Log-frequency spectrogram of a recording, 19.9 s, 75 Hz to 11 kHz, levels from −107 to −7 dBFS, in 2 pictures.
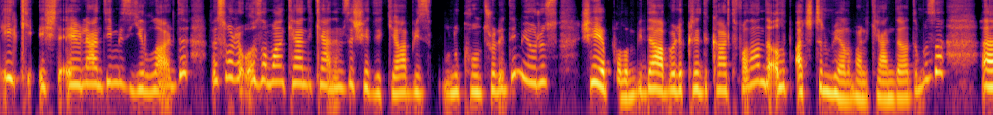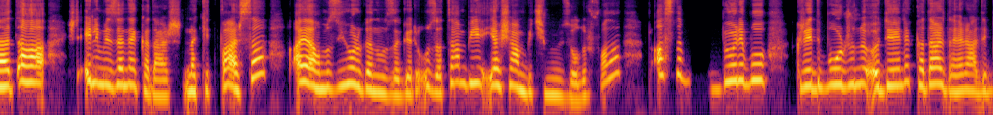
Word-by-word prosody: ilk, 380 -4 0
işte, - - -3
evlendiğimiz 290 - -2
yıllardı 230 - -2 0.3
ve - - -3
sonra 385 +5 -1
o 485 -8 -1
zaman 320 -1 -1
kendi 300 -1 -2
kendimize 270 0 -3
şey 250 -1 -2
dedik: 200 +1 -10
“Ya, 200 +1 -1
biz 210 0 -6
bunu 210 -3 -5
kontrol 215 +1 -4
edemiyoruz, 320 - -3 0.2
şey 315 -1 +3
yapalım, 180 -8 +2
bir 220 - -7
daha 230 -2 +6
böyle 230 0 +1
kredi 235 0 -2
kartı 225 +1 -3
falan 310 +1 -1
da 325 - +3
alıp 260 -2 +1
açtırmayalım, 195 -9 0
hani, 160 -1 -3
kendi 160 -1 -2
adımıza. 240 - -2 0.4
Eee, 260 0 +10
daha, 315 0 +8 0.2
işte, 450 - -11
elimizde 285 -2 +2
ne 280 -3 0
kadar 180 -4 -3
nakit 215 -1 -3
varsa, 370 - +5 0.4
ayağımızı 260 -6 +5
yorganımıza 230 -10 0
göre 190 +1 -4
uzatan 275 +8 -4
bir 305 0 +1
yaşam 265 -5 +1
biçimimiz 185 -5 -6
olur.” 160 +4 -4
falan. 420 +6 -3 0.3
Aslında, 430 -5 0 0.2
böyle, 320 +7 0
bu 345 -1 +2 0.3
kredi 265 -1 0
borcunu 285 0 0
ödeyene 270 +6 +1
kadar 290 -2 +1
da 215 - -5
herhâlde 215 0 -2
260 Hz, 170 wpm, -21 LUFS, 215-305 Hz, 0.4 s, Eee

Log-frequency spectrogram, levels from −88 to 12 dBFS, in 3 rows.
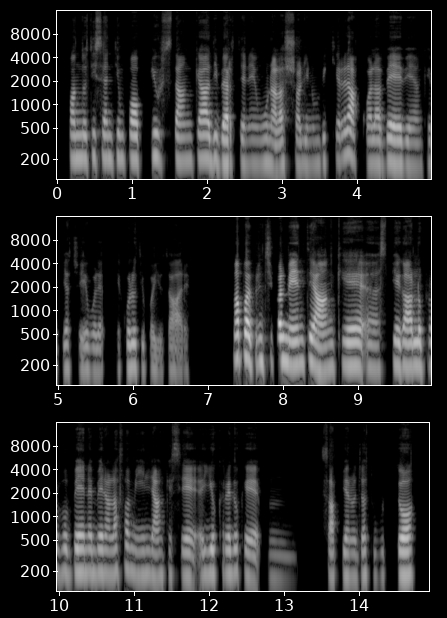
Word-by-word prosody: quando 205 -1 -2
ti 215 +2 -10
senti 205 0 -6
un 200 -2 -7
pò 200 -1 +2
più 220 0 -4
stanca 195 +1 -1
di 200 - -4
bertene 175 -1 0
una, 175 -2 -4
la 160 - -1
sciogli 170 0 -9
in 170 - -13
un 175 - -15
bicchiere 190 +3 -11
d'acqua, 200 -6 0
la 175 0 -2
bevi, 175 -2 +1
è - - -8
anche 165 +1 -16
piacevole, 175 -2 -11
e 175 - -24
quello 185 0 -2
ti 180 - -16
può 170 - -15
aiutare. 85 0 -12 0.6
Ma 245 - +8
poi, 250 -3 +10
principalmente, 220 -1 +4
anche, 190 +2 +4
ehm, 180 -1 -7
spiegarlo 190 +1 +2
proprio 195 0 -9
bene, 190 +1 +1
bene 190 0 -2
alla 185 +1 -5
famiglia, 185 -4 -7
anche 175 +1 -10
se 180 0 -11
io 175 +3 -3
credo 190 0 -5
che, 170 -5 -5
mhmm, 160 -1 -25 0.3
sappiano 170 0 -7
già 180 +2 -8
tutto, 180 +1 0
185 Hz, 185 wpm, -22 LUFS, 175-195 Hz, 0.6 s, poi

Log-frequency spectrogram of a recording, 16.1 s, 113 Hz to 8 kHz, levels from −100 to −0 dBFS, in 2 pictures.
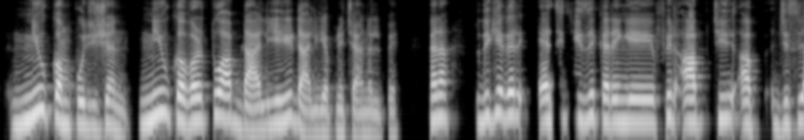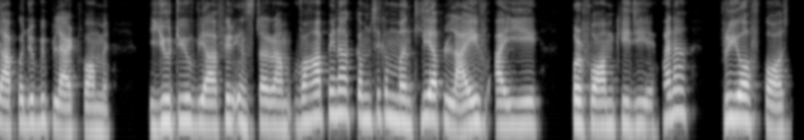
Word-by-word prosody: New 215 +10 +3
composition, 175 - +1
new 230 +7 +3
cover 200 0 +5
तो 240 - +4
आप 215 -3 +5
डालिए 165 +3 +1
ही 225 - 0
डालिए 140 -3 -2
अपने 140 +1 -7
चैनल 130 -2 -7
पे। 135 - -12 0.4
है 210 - +4
ना? 225 - +3
तो 215 -2 -13
देखिए 230 +4 +1
अगर 240 -2 +2 0.2
ऐसी 200 +2 0
चीज़ें 215 +1 -3
करेंगे, 195 -1 +1
फिर 225 +5 -4
आप 195 0 +5
ची 215 -1 -2
आप 180 -2 -1
जैसे 180 +4 -4
आपका 175 +3 -2
जो 195 +1 -2
भी 200 +2 -4
प्लेटफॉर्म 155 -1 -1
है 140 - -10 0.4
यूट्यूब 195 +2 0
या 175 -2 +3
फिर 195 +3 -2
इंस्टाग्राम, 175 -2 -2
वहाँ 205 +5 +3
पे 250 - +2
ना 255 0 +3
कम 220 -1 0
से 230 - -6
कम 230 -2 -1
मंथली 200 +3 +1
आप 215 -1 +3
लाइव 180 +3 +2
आइये, 175 +1 -1 0.3
परफॉर्म 180 -2 +3
कीजिए। 180 -1 -5
है 220 - +3
ना? 260 +2 0 0.4
Free 215 +2 +1
of 210 -2 +4
cost. 160 -3 0
190 Hz, 190 wpm, -21 LUFS, 175-210 Hz, 0.4 s, cover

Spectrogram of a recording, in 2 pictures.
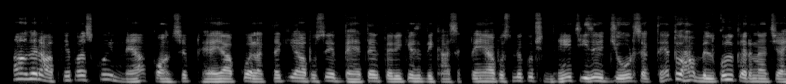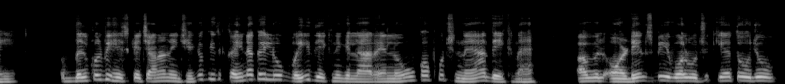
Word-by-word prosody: हाँ, 255 - +5
अगर 255 0 +4
आपके 175 - -2
पास 210 0 -2
कोई 235 -1 -4
नया 130 -8 -3
कॉन्सेप्ट 130 +1 -4
है 125 0 +2
या 130 +1 +4
आपको 135 +5 0
लगता 130 +1 -1
है - - 0
कि 165 +2 -5
आप 145 -3 +1
उसे 160 +4 -1
बेहतर 130 +2 0
तरीके 130 +2 +1
से 140 - +1
दिखा 125 -1 -4
सकते 130 +3 -7
हैं, 140 - -1
आप 135 +2 0
उसमें 165 +3 -4
कुछ 160 -3 -5
नई 135 +7 -1
चीज़ें 155 +2 +4
जोड़ 140 +3 +1
सकते 135 -1 -5
हैं, 215 - -5
तो 245 - +5
हाँ 195 -4 -1
बिल्कुल 140 +11 +3
करना 135 -1 +1
चाहिए। 125 -1 -3 0.5
बिल्कुल 160 +9 +1
भी 225 - +1
हिचकिचाना 155 -2 0
नहीं 155 -2 -1
चाहिए। 130 -1 -4
क्योंकि 240 - -6
कहीं 165 -1 +3
न - - +4
कहीं 245 0 +1
लोग 215 -7 -2
वही 145 +8 +4
देखने 155 -5 0
के 140 - +1
लिए 130 -1 0
आ 125 - +4
रहे 130 - -1
हैं, 130 - -1
लोगों 140 +6 0
को 205 -1 -1
कुछ 225 -7 -8
नया 140 +4 +1
देखना 125 -1 0
है। 120 +2 -4 0.4
अब 150 +2 +3 0.2
ऑडियंस 150 +5 +3
भी 195 - +1
इवॉल्व 160 -2 +5
हो 155 - +5
चुकी 170 +4 -5
है 175 - +2
तो 170 -2 +5
जो 170 0 +3
150 Hz, 250 wpm, -26 LUFS, 130-175 Hz, 0.5 s, हाँ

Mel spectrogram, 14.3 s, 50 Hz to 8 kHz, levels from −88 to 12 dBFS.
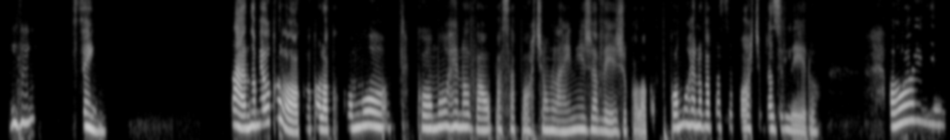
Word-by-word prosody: Uhum. 320 +5 0 0.6
Sim. 205 -9 +2 1.9
Ah, 265 -5 +7
no 255 +3 +5
meu 290 +2 +2
eu 330 - +1
coloco 200 - +4
eu - - -10
coloco 205 -3 0
como 250 +1 +2 0.4
como 235 +2 +2
renovar 245 -5 0
o 200 - -2
passaporte 210 0 -7
online 200 +1 -1
e - - 0
já 205 0 -2
vejo. 180 -2 -4
Eu - - -8
coloco - - -6 0.2
como 255 +5 +1
renovar 270 -2 0
o - - -23
passaporte 225 - -7
brasileiro. 200 - -4 1.1
Olha! 315 +1 0
235 Hz, 110 wpm, -20 LUFS, 200-270 Hz, 1.9 s, Ah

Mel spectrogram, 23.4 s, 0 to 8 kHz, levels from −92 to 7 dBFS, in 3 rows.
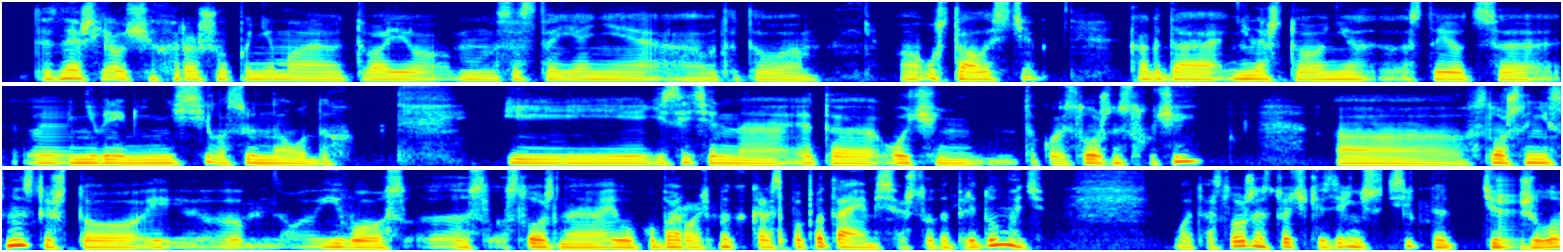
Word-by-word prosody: Ты 140 - -4
знаешь, 150 0 +1
я 145 - -1
очень 130 -1 -3
хорошо 140 -1 -4
понимаю 135 -2 -3
твоё, 130 +2 -2
м, 130 -2 -4
состояние 130 -1 -3
а 125 -2 -8
вот 125 0 -9
этого, 120 0 -5 0.4
а, 130 -1 -2
усталости, 130 - 0 0.4
когда 130 0 -1
ни 140 -1 +1
на 135 - +3
что 125 +4 -2
не 130 0 0
остаётся, 125 +1 -3
а, 140 -1 -1
ни 135 0 +4
времени, 130 -2 +3
ни 130 0 +2
сил, 110 +2 -2
особенно 125 +1 +1
на - - 0
отдых. 115 -1 -5 0.7
И, 130 -2 0
действительно, 125 -2 -1
это 120 -1 0
очень 120 -3 -2
такой 120 - -5
сложный 130 +2 +3
случай. 195 - 0 0.7
А, 120 -2 -1
сложный 140 0 +3
не 135 - +3
в - - -4
смысле, 195 -9 +7
что 120 +2 +1
и 125 +3 -4
ом 135 - -8
его 125 -4 +4
с - - -5 0.3
с - - -6
сложно 120 -2 +4
его 125 -2 +4
побороть, 125 -1 +1
мы 140 - +3
как - - -13
раз 125 -2 +2
попытаемся 130 -8 +2
что-то 115 +1 -3
придумать. 135 - +5 0.6
Вот. 120 -2 -6
А 110 - -7
сложно 170 +4 +6
с - - -5
точки 140 -4 +1
зрения, 140 +1 +1
что - - -4
действительно 130 -8 -1
тяжело 130 0 +4
130 Hz, 165 wpm, -26 LUFS, 120-135 Hz, 0.7 s, смысле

